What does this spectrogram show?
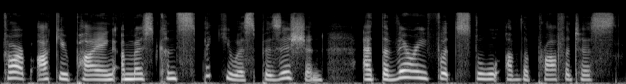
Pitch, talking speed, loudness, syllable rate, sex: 245 Hz, 125 wpm, -17 LUFS, 4.2 syllables/s, female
